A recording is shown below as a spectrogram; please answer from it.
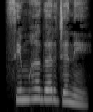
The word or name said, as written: ಸಿಂಹಗರ್ಜನೆ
